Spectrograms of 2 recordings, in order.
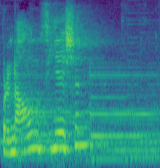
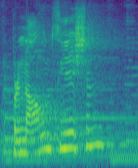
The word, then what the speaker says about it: pronunciation: Pronunciation. Pronunciation नहीं, इसको कहते हैं pronunciation.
